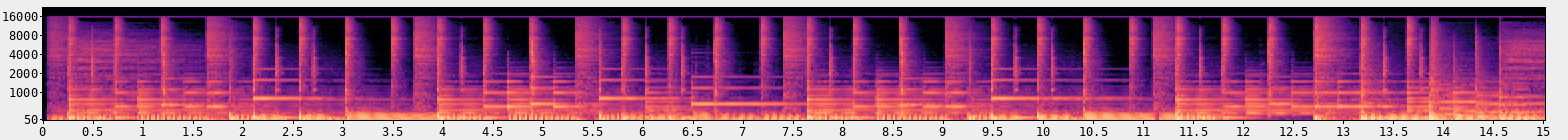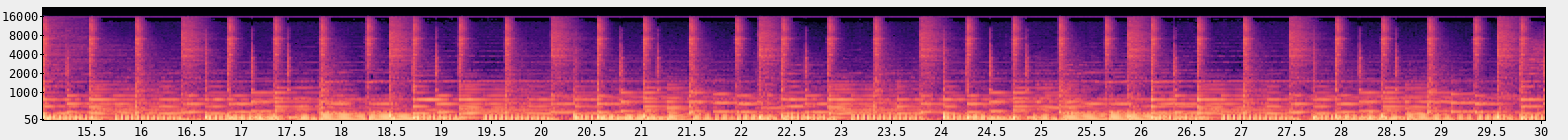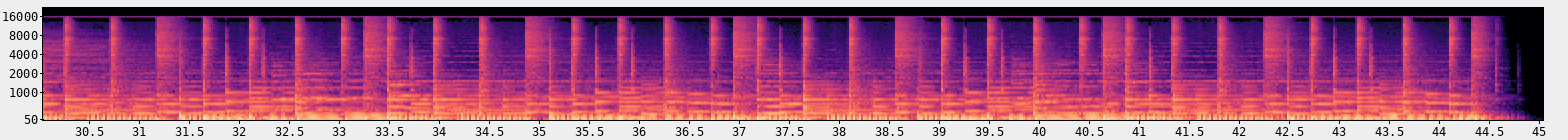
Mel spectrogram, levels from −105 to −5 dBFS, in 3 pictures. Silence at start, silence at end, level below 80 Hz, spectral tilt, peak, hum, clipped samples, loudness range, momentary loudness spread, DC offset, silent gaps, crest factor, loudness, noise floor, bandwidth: 0.05 s; 0.45 s; -24 dBFS; -5.5 dB/octave; 0 dBFS; none; under 0.1%; 3 LU; 5 LU; under 0.1%; none; 18 dB; -21 LUFS; -41 dBFS; 16.5 kHz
